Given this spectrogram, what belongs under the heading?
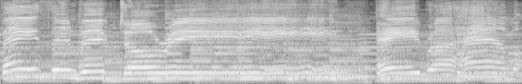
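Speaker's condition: No condition

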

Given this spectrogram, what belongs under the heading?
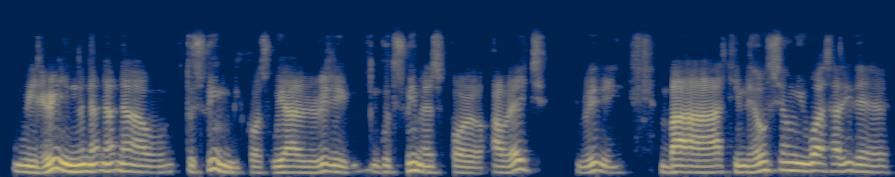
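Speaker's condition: Stuttering; stutter in public speaking, attributed to lifelong shyness and introversion; stutters a lot when talking in public; repeated sounds, prolonged sounds

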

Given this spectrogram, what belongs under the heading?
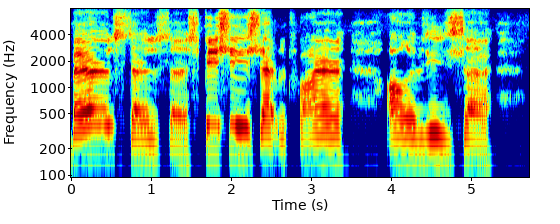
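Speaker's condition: Head and neck cancer surgery; crooked head since

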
